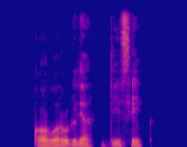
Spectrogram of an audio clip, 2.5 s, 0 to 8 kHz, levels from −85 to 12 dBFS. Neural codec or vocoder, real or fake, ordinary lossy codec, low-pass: codec, 16 kHz, 1 kbps, FunCodec, trained on Chinese and English, 50 frames a second; fake; none; 7.2 kHz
